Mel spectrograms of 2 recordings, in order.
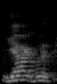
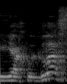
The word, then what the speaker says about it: Яхве: Мы Ягве или Яхве, там нет гласных, буквы есть в иврите, непроизносимые, я хотел сказать, кто знает. Период. Период. То есть, именно так там это и написано. Ни одной гласной. Вот почему это звучит по-другому: пришел Билли Грэм, и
